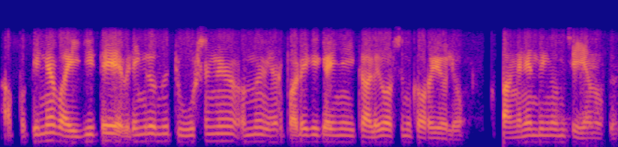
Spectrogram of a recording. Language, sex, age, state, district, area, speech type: Malayalam, male, 30-45, Kerala, Palakkad, rural, conversation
